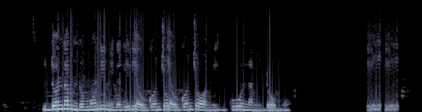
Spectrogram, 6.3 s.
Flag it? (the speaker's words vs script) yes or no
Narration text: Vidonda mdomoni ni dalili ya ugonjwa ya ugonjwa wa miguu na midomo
no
